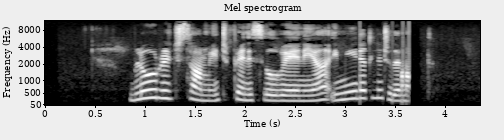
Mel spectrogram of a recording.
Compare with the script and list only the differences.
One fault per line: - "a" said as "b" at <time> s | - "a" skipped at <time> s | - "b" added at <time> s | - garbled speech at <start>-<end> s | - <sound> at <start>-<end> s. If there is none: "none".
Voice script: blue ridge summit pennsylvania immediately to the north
- dropout at 3.6-3.8 s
